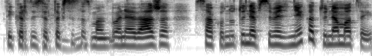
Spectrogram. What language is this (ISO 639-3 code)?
lit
